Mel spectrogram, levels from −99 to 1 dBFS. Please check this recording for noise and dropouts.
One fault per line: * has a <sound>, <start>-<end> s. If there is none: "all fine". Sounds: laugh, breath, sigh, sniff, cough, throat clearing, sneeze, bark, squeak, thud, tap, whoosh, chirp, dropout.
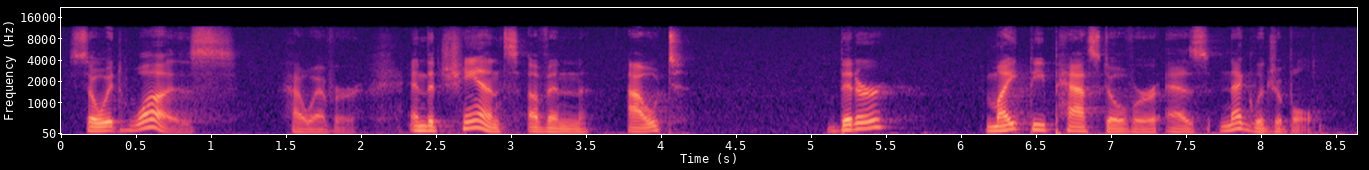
all fine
